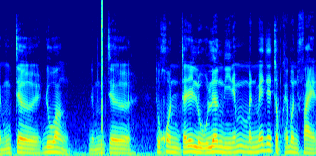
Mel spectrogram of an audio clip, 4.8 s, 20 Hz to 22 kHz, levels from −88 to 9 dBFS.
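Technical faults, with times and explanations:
1.53 s, uninitialised buffer: a single loud crack, only about 6 ms long, which fits one 256-sample block being played before any audio was written into it, so whatever was left in memory came out as samples. Unlike a dropout, which leaves silence, this is a brief, loud crack of garbage unrelated to the surrounding speech.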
